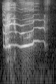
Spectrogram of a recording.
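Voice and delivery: high shouted boast. Acted. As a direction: yell it out, high-pitched. Drunk teacher shouts boast.

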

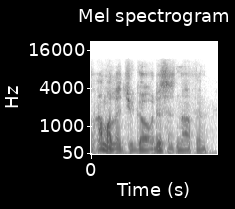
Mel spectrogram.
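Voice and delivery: low, hushed imitation of a lenient cop; low-key cop reassurance. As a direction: play the cop quietly letting it slide. Cop letting him off in story.

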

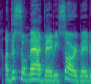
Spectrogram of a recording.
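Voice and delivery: retold outburst, pushed up in volume; mock worked-up apology. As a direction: blurt it out loudly, mocking his excuse. Retold husband blurting mid-sex apology.

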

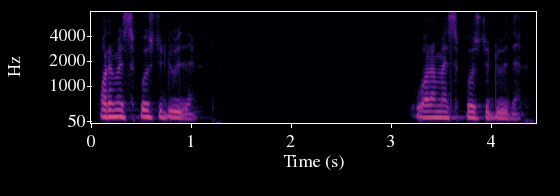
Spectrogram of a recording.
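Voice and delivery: quick, exasperated rhetorical question; fast frustrated question. Shown as a demonstration. Person with no water asks you, quick and exasperated. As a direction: rattle it off, exasperated. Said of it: "they may say".

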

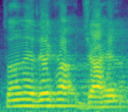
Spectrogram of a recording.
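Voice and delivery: ordinary talk

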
